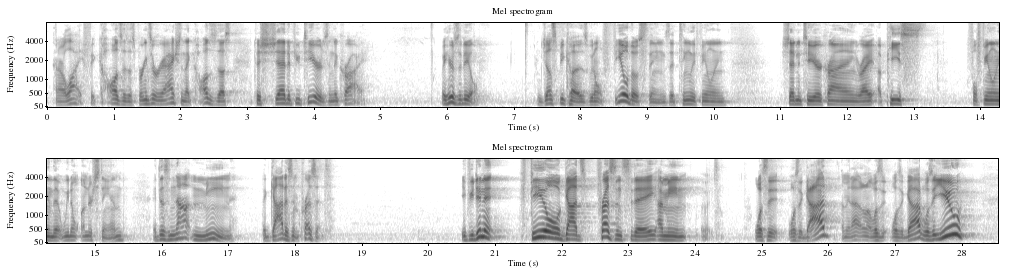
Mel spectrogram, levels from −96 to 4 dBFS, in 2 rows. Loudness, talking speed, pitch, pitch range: -35 LUFS, 170 wpm, 135 Hz, 120-165 Hz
